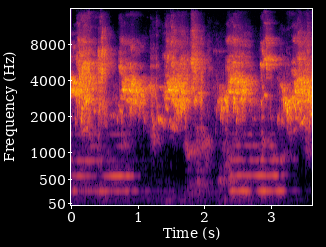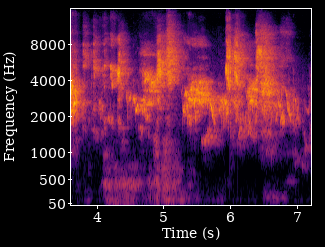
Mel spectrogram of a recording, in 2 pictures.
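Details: Pet lovebirds chatter in loud, buzzy, scratchy phrases that swell and fade every second or so, with faint steady low tones in the background and light rustling.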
